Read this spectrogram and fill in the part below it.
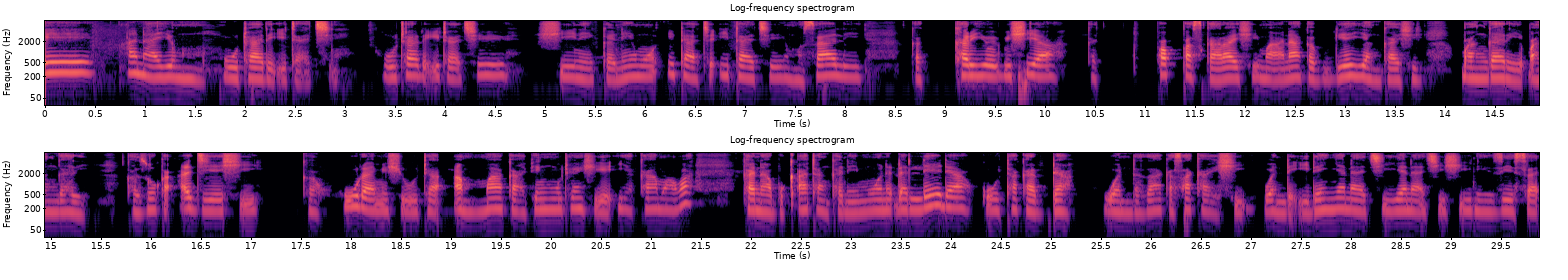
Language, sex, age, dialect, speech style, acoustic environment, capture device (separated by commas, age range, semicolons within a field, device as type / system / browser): Hausa, female, 25-34, Nigeria - Kano, happy, silence, mobile / Linux / Chrome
